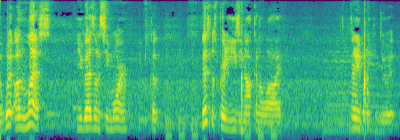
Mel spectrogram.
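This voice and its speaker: A young male YouTuber with a fairly high voice makes a casual cooking vlog in his home kitchen, joking and poking fun at himself. The background is noisy, with music playing underneath.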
